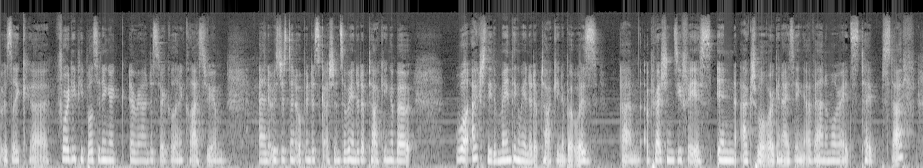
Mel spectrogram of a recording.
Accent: Vancouver, British Columbia, Canada; I came from Vancouver down to Long Beach

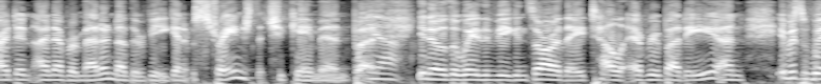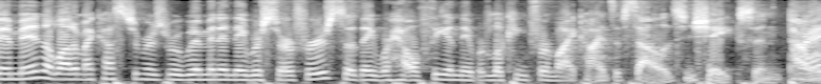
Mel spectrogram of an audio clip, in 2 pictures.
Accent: Vancouver, British Columbia, Canada; because I grew up in Vancouver, right? I grew up on the west side of Vancouver.

